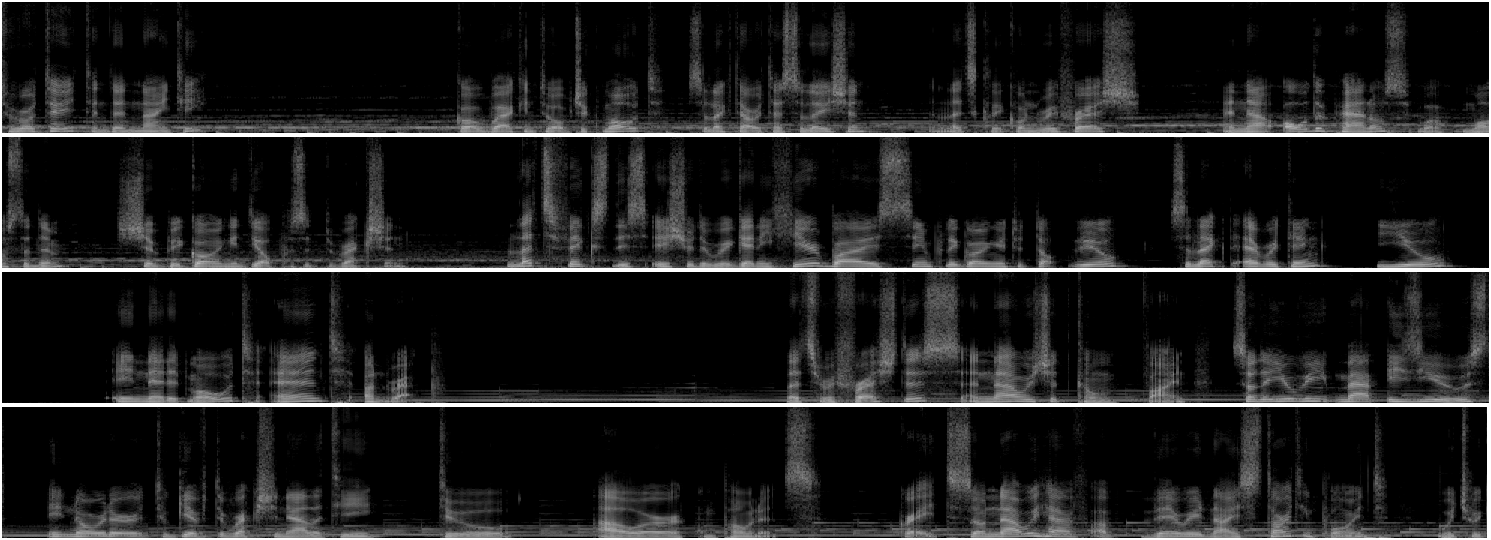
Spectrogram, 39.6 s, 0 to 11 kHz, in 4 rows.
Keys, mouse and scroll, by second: 1.4 Tab, 1.8-2.2 scroll down 3, 2.4 shift+middle click, 3.2 middle click, 4.2 click, 5.5 click, 6.3-6.9 scroll up 4, 7.1 shift+middle click, 9.5 shift+scroll down 1, 10.1 scroll down 3, 10.6 middle click, 11.6 click, 12.8 Tab, 15.8 `, 16.9 a, 18.9 u, 22.7 scroll down 4, 23.3 Tab, 23.7 click, 24.4 q, 25.9 shift+middle click, 26.7-27.1 scroll up 5, 27.4 middle click, 27.7 scroll down 1, 34.6 middle click, 35.0 scroll down 1, 35.2-35.7 scroll up 5, 35.7-36.2 scroll down 2, 36.2 shift+middle click, 37.8 scroll up 2, 38.3 click, 38.8-39.6 scroll down 2.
